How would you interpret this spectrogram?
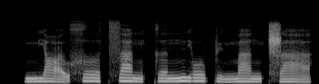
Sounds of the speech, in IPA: m j ɑ̰˨˩ ʊ̯ x ɤ˥˧ t͡s a˥˩ n k ə˧˥ n n̪ j o˧ ʊ̯ p y˩ m a˥˧ n ʈ͡ʂ ä˥˩

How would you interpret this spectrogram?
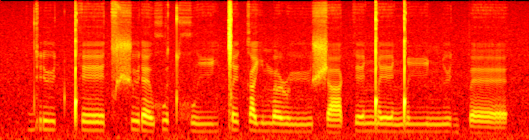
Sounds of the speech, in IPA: d r yː t ǃʰ eː t͡s ʃ y ɾ ɛ xʷ ɛ t xʷ iː ʎ ǀ e k a ʎ m œ ɭ yː ʃ a k e ŋ͡ǃ e ŋ͡ǃ iː ɲ y d p ɛ

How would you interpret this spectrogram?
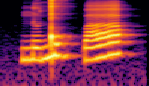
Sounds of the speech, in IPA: n ə ŋ͡ǃ o ɡ pː a

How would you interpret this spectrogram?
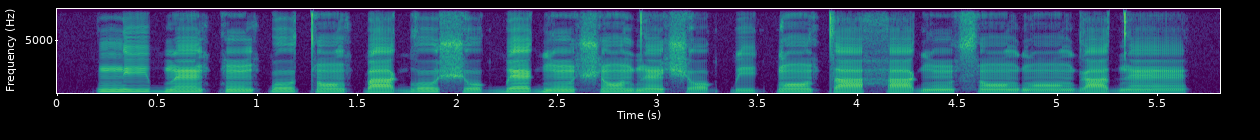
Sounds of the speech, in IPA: n i˦ b ɛ̃˧ k ũ˧ k͡p o˦ t ɔ̃˧ k͡p a˧ ɡ o˦ ʃ o˧ ɡ͡b ɛ˦ ɡ ũ˦ ʃ ɔ̃˦ d ɛ̃˦˨ ʃ ɔ˨ k͡p i˨˦ k͡p ɔ̃˦ t a˦˨ h a˧ ɡ ũ˨ s ɔ̃˧ ɡ ɔ̃˧ ɡ a˦ d ɛ̃˦˨

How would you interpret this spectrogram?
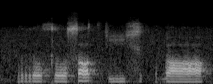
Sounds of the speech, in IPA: r o˨ x ɾ o˨ s ɔ˥ t͡sʼ i˨ x | ɗ ɒ˩

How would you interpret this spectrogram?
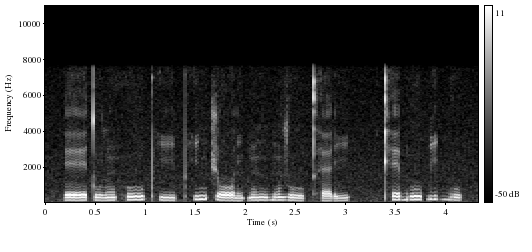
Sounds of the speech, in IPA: eː˨ t u˨ l ũ˨ h uː˦ pʰ iː˨ pʰ i˦ ŋ t͡ʃ oː˨ ɾ ĩ˨ ɓ ũ˦ ŋ ɡ͡b ũ˦ z uː˨ kʰ ɛ˨ ɾ i˦ | kʰ e˦ b uː˦ ɓ i˦ ɡ͡b u˨

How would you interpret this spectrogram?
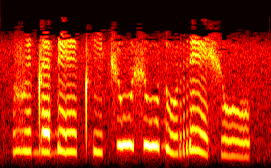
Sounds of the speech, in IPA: v ɪ˨ d ɛ˨ ɗ eː˨ tʰ i˨ t͡ʃ uː˦ ʃ uː˦ ɗ u˨ r eː˦˨ ʃ uː˨

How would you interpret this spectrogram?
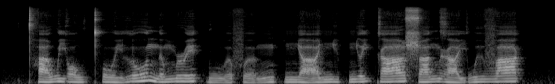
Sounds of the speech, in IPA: t̪ʰ a˨˩˦ w j ɔ˨˩ w t̪ʰ o˨˩ j l o˧˥ n ə˧˥ m ɹ e˦˥ t̚ w u˨˩˨ ə̯ f ə˨˩˦ ŋ | ɲ aː˨˩˨ ɲ i˨˩ p̚ ɲ ə˧˥ j k aː˧˥ ʂ a˧˥ n ɣ a˨˩ j w ɨ˧ v a˦˥ k̚

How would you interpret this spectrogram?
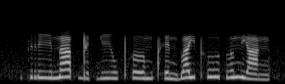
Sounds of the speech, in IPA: p r iː˧ n aː˥˩ p̚ d e˨˩ k̚ j iː˧ w pʰ ɤː˧ m tʰ e˨˩ n b a˥˩ j pʰ uː˥˩ t̚ l u˥˩ n j a˨˩ ŋ

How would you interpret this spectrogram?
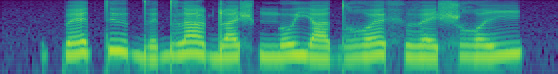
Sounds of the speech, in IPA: p ɛ˧˥˧ t ɨ˥˧ d̪ ɘ˩˥ d l a˥˧ ɖ a˧˥ ʃ n̪ o˧˥˧ j a˧ d ʁʷ ɛ˧˥˧ x v ɛ˧ ʃ ʁʷ i˧˥

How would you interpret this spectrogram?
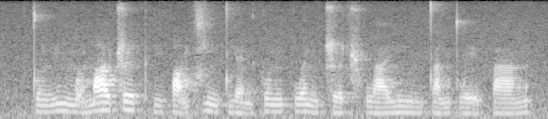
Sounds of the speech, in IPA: t̪ ʊ˨˦ ŋ y˥˨ n m ɤ̰˨˩ m ɑ˦ ʊ̯ ʈ͡ʂ ɻ̩˦ pʰ y˨˦ p ɑ̰˨˩ ŋ t͡ɕ i˥˨ n t̪ j ɛ̰˨˩ n k ʊ˦ ŋ k w ə˥˨ n ʈ͡ʂ ɻ̩˨˦ ʈ͡ʂʰ w a˨˦ ɪ̯ m y˨˦ n t̪ a˨˦ n t̪ w ḛ˨˩ ɪ̯ p a˨˦ n

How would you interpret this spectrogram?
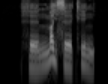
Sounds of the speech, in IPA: h ɛː˩˧ n m a˥˨ j s ɛː˩ kʰ e˧˩ ŋ

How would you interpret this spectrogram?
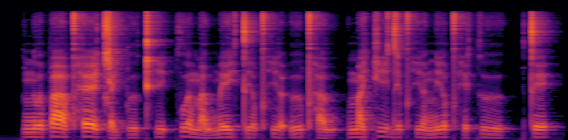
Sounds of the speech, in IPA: n u˧˥ ə̯ p aː˥˨ pʰ ɛː˥˨ t͡ɕ a˩ j p ɯː˩ kʰ iː˧˥ t̚ f u˥˨ ə̯ m a˩˧ w m eː˥˨ j t̪ i˧˩ ə̯ pʰ i˧˩ ə̯ ʔ ɯː˧˥ pʰ a˩ w | m a˧˥ j k iː˥˨ d e˥˨ pʰ i˧˩ ə̯ n i˧˥ ə̯ pʰ e˩ k ɯː˧˩ | t̪ e˧

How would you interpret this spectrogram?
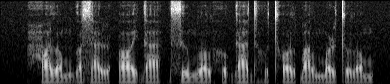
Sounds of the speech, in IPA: h ɑ l ɔ m ɡ ɒ z a ɭ | ɒ e̯ ɡ a | s ɯ m lˠ o lˠ h o ɡ a dʱ o tʰ ɔ l ɓ ɑ lˠ m ɔ ɭ t o l ɔ m

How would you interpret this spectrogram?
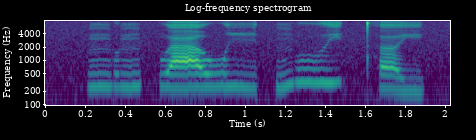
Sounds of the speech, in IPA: ŋ ʊ˨˧ ŋ kʷ aː˨˧ w iː˨ t̚ ŋ uː˥ j t̪ʰ ɐ˨˩ j

